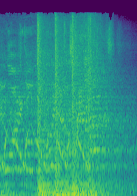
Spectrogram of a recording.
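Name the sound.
emergency vehicle sirens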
